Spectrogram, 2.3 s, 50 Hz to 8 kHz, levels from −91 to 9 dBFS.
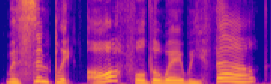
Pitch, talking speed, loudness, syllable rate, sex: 280 Hz, 210 wpm, -15 LUFS, 4.9 syllables/s, female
